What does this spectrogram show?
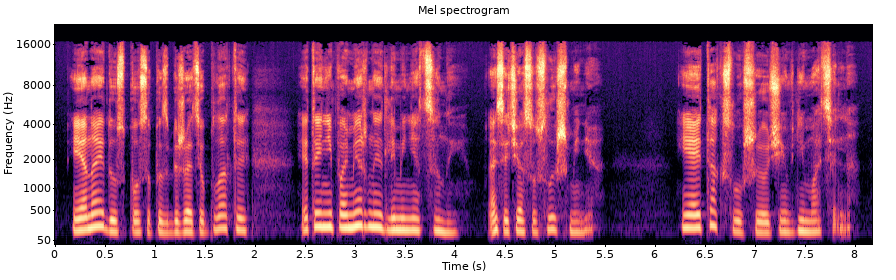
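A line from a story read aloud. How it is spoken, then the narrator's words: Calm, slightly sad, smiling. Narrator (Russian): Рейден улыбнулся, на этот раз с легкой грустью, и спокойно произнес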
